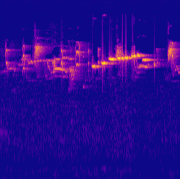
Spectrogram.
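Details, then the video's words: White-breasted robin of south-western Western Australia's wetter forests, singing a continuous high twittering series of thin whistled notes and short trills, rising slightly and fluctuating, ending with a brief bright chirp. "White-breasted Robin"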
